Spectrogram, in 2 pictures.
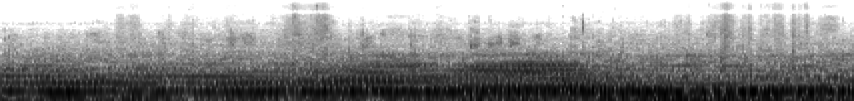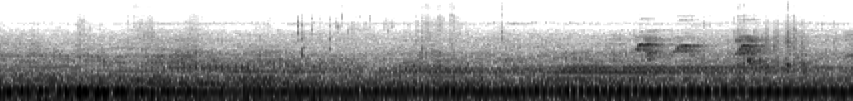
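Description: Husky-type dog making a continuous low rumbling growl while chewing a plush toy, a play rumble likened to a cat's purr. A few short, higher whines come in about fifteen seconds in.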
